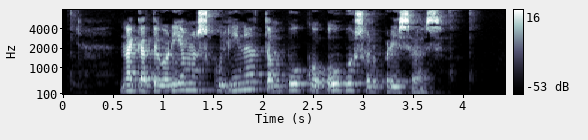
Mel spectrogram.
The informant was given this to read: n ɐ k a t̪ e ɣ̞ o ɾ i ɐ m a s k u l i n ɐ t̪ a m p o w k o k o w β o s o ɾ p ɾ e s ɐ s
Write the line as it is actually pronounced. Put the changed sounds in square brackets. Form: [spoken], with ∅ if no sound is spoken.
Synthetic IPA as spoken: n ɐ k a t̪ e ɣ̞ o ɾ i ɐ m a s k u l i n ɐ t̪ a m p o w k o [ʔ] o w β o s o ɾ p ɾ e s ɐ s

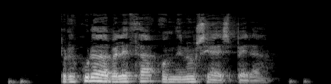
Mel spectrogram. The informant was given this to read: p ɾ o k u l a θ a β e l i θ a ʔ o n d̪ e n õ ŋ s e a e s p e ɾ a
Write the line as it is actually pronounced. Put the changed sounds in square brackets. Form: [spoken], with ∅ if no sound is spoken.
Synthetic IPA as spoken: p ɾ o k u [ɾ] a [ð] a β e l [e] θ a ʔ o n d̪ e n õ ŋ s e a e s p e ɾ a

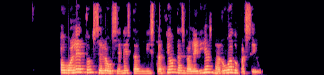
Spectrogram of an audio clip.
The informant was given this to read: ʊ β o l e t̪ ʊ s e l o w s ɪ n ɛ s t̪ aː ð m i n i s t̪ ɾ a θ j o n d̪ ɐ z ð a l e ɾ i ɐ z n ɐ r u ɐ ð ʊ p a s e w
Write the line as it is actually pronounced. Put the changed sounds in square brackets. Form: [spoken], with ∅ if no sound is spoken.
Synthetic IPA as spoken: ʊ β o l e t̪ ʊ s e l o w s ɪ n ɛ s t̪ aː ð m i n i s t̪ ɾ a θ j o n d̪ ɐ z [ɣ] a l e ɾ i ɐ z n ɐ r u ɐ ð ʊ p a s e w

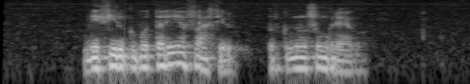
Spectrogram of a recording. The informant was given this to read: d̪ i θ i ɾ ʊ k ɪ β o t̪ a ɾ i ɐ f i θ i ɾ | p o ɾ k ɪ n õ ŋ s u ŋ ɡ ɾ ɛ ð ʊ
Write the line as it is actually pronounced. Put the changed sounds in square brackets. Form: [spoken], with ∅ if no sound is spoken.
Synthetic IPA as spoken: d̪ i θ i ɾ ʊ k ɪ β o t̪ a ɾ i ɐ f [a] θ i [l] | p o ɾ k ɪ n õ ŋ s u ŋ ɡ ɾ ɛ [ɣ] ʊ

